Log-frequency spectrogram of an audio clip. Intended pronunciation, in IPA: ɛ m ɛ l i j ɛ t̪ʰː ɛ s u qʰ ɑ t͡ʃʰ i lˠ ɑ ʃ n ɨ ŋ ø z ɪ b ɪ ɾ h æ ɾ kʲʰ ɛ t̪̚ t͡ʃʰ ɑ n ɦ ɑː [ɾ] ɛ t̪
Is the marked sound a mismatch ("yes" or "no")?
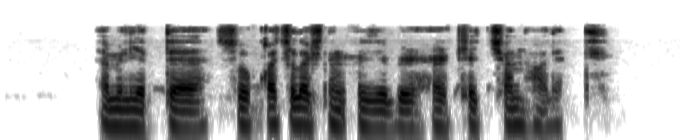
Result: yes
